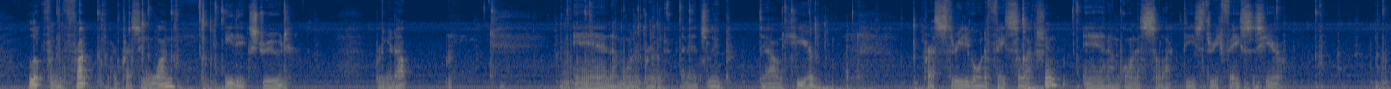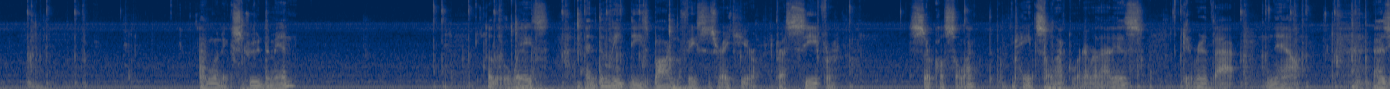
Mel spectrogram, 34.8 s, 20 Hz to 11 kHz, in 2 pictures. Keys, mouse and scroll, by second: 0.0-0.6 scroll up 5, 0.7 shift+middle click, 1.5 scroll up 2, 1.9 shift+middle click, 2.5 e, 3.6 click, 6.8 scroll up 2, 7.1 shift+middle click, 8.1 ctrl+r, 10.2 alt+a, 11.4 3, 12.2 scroll up 2, 12.8 c, 16.0 middle click, 16.8 scroll down 1, 17.3 shift+middle click, 18.0 middle click, 20.4 e, 23.2 middle click, 23.9 alt+a, 24.1 middle click, 24.7 shift+middle click, 25.1 middle click, 25.8 c, 30.5 x, 32.1 middle click, 33.3 middle click, 33.7 middle click, 34.3 shift+middle click.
